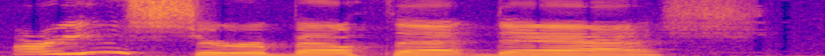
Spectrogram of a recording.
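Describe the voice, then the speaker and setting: A woman's voice: on the high side, sing-song, unhurried, fairly bright tone. Woman voicing a sarcastic, down-to-earth farm pony. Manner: dry, sarcastic.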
